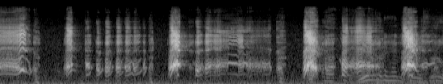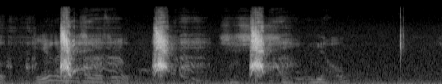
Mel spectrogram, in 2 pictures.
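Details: A male Staffordshire Bull Terrier 'talks' in the morning in bursts of whiny, yodelling moans, about one every second, apparently about his rocks.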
